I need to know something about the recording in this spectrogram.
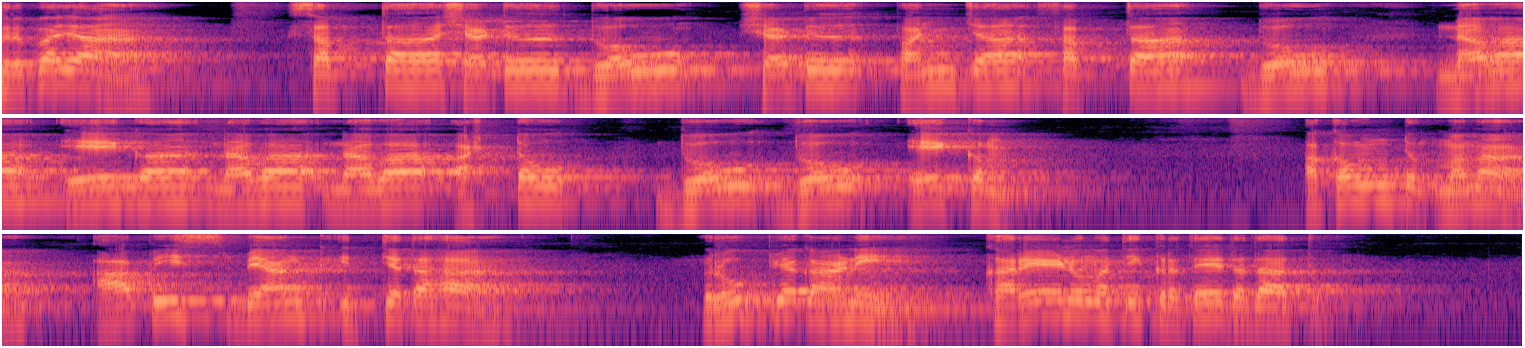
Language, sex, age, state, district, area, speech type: Sanskrit, male, 18-30, Karnataka, Uttara Kannada, rural, read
